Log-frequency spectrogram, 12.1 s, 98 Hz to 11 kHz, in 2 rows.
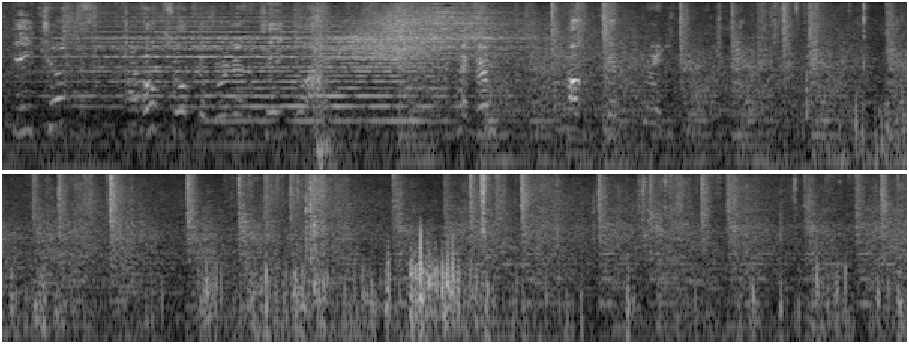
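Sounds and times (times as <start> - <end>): wind buffeting microphone: 4.5 - 12.0.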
